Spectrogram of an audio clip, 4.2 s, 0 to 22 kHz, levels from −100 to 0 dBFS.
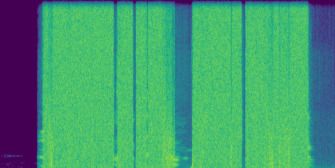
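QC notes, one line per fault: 0.47 to 4.19 s, samples built from the wrong bytes: from just under half a second to the end, the speech is replaced by loud, harsh broadband noise. Each sample has been assembled from its bytes incorrectly, either offset by one byte or with the byte order reversed, so the rapidly fluctuating low-order bits land in the most significant position and dominate every value.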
